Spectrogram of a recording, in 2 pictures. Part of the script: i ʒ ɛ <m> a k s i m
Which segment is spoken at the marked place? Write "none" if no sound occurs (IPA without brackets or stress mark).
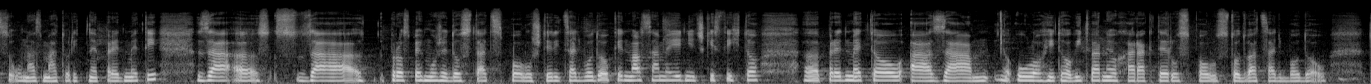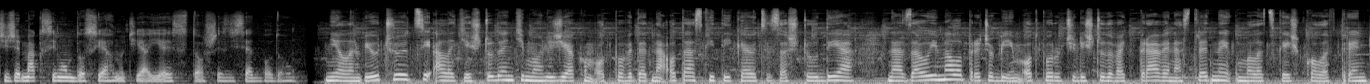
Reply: m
